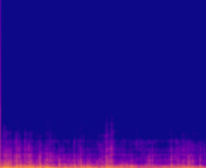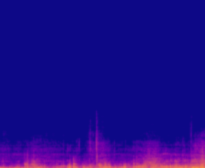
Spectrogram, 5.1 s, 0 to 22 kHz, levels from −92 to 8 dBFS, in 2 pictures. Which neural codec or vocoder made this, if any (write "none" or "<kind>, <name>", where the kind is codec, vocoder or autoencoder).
codec, SNAC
